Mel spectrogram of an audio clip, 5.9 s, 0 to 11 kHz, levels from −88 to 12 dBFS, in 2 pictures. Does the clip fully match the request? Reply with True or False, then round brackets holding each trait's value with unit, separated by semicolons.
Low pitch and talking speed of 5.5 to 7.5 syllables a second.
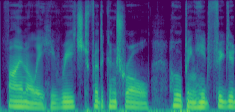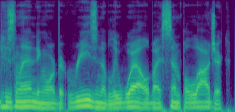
True (100 Hz; 5.8 syllables/s)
